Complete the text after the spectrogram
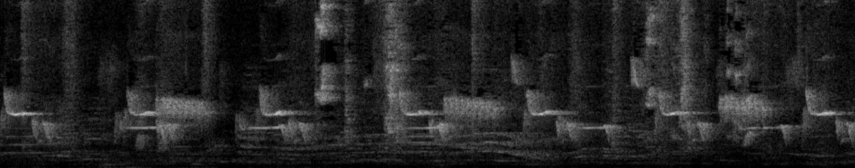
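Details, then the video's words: A red-headed prinia in the wild delivers an energetic full song, high whistled and buzzy notes repeated rapidly, roughly once a second, with a dense chattering run in the middle. "PRENJAK KEPALA MERAH GOCOR FULL ISIAN"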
